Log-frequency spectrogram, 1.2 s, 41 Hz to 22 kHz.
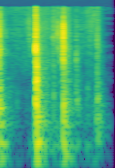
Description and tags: Footsteps-Stairs-Wooden-Hollow-06
This is the sound of someone walking/running up a short flight of wooden basement stairs.
Wood, Run, Step, Hollow, Wooden, Walk, Stairs, Footstep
